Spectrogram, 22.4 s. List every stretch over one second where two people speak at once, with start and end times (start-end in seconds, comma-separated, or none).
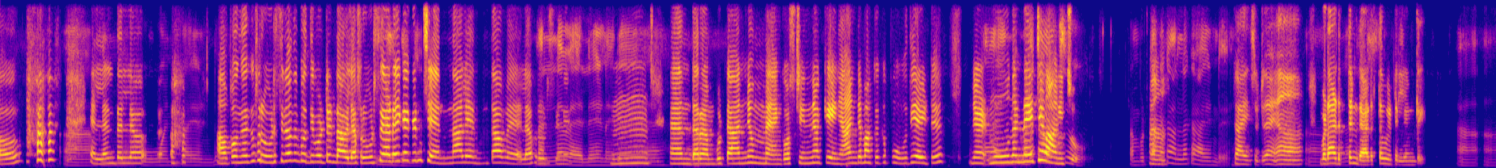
none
